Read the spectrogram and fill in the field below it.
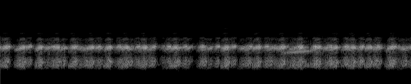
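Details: Tree frogs singing at night in a forest pond in mid-April, north-east Italy: a dense chorus of rapid, pulsed croaks, the callers overlapping into one steady rattling band with no other sounds.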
